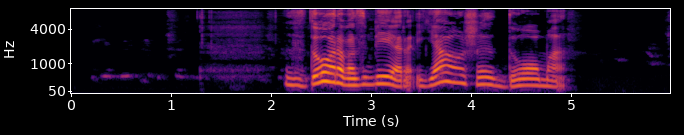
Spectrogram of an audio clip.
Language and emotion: Russian, positive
